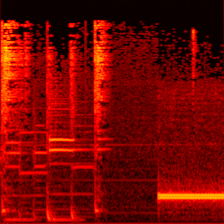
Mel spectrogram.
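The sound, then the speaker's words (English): A telephone line gives a few short tonal blips and clicks, then a loud, steady mid-pitched tone that holds to the end, the lead-in to a number-not-in-service recording. “The telephone number you have dialed is temporarily not in service.”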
